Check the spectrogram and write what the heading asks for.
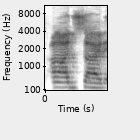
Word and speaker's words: Oddside: And we get there and she sees this 4-pack of Hazel's Nuts beer from somebody, I don't know it's pronounced Oddside Ales.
